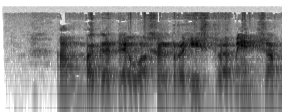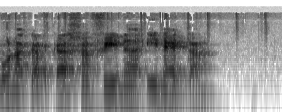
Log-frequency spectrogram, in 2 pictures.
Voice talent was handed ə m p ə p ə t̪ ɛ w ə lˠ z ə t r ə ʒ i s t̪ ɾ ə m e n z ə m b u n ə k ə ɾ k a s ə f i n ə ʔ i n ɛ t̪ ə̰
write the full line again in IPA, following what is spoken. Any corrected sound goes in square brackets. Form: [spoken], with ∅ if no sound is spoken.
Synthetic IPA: ə m p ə [k] ə t̪ ɛ w ə lˠ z ə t r ə ʒ i s t̪ ɾ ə m e n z ə m b u n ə k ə ɾ k a s ə f i n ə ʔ i n ɛ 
